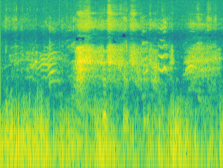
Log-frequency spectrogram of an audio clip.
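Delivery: long, high-pitched laugh; amused laugh. Real, not acted. Hiker laughs at Tony shooting down below, amused. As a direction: burst into a run of high laughter.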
